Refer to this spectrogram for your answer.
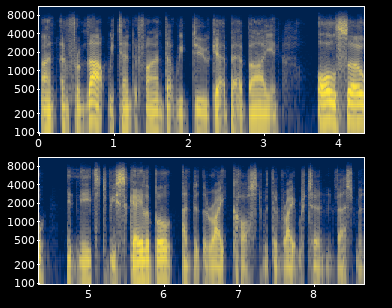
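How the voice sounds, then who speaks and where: A man with a Northeast English accent, fairly low in pitch with ordinary pitch variation at a moderate pace, in a dry, close sound with no echo and a quiet background. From Northeast England. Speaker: industry panelist. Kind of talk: webinar panel discussion.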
